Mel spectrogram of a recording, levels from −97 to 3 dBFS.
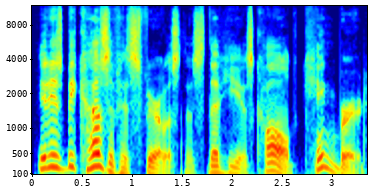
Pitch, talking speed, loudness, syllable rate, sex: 150 Hz, 195 wpm, -20 LUFS, 5.3 syllables/s, male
